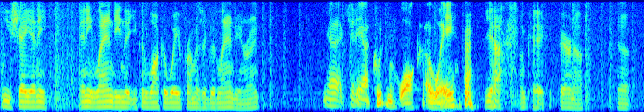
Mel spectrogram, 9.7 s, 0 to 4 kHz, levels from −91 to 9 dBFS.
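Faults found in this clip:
No call or media quality findings for this speech clip.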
